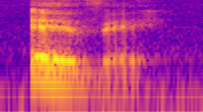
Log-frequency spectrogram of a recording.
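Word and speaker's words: Hevae: H's are silent. Eve.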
